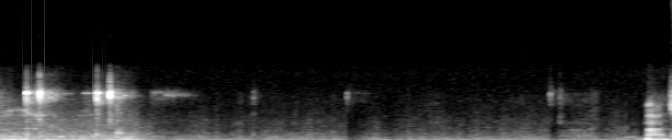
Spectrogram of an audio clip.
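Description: Computer keyboard key presses, a few sharp close clicks in the first second, then near silence with a soft faint tap at the end.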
